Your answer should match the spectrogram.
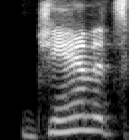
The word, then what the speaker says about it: Janet: out of that moment janet's planet was birthed this idea that it's like hey it's cool that my name janet rhymes with planet let's go with that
